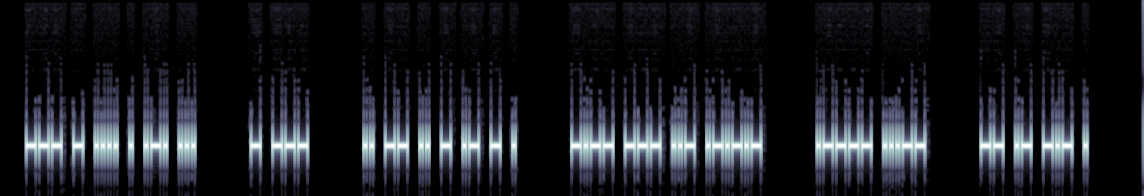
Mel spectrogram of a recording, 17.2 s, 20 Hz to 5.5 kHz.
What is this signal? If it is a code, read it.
Morse code, heard as a keyed tone, about 25 wpm, 700 Hz. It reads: OTHERS TO IMITATE YOU. 13 MAKE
